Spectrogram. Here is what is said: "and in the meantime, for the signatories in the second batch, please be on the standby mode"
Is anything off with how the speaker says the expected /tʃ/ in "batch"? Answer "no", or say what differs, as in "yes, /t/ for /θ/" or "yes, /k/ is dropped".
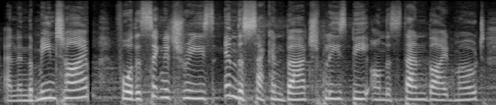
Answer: no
